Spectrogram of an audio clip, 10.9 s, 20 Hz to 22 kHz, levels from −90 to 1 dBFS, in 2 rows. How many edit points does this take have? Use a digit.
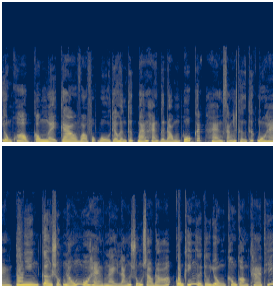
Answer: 5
